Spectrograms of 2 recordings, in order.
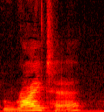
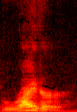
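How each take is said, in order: First: It has a British accent with a crisp t. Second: It has an American accent with a tapped t. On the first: "where the British would say writer" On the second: "Americans say writer"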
